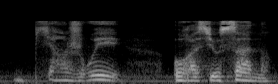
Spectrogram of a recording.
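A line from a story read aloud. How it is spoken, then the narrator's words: Whispered. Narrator (French): chuchota-t-elle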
